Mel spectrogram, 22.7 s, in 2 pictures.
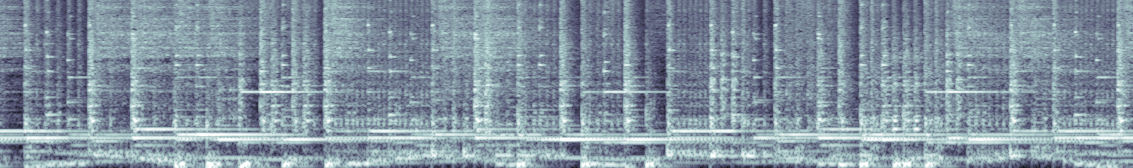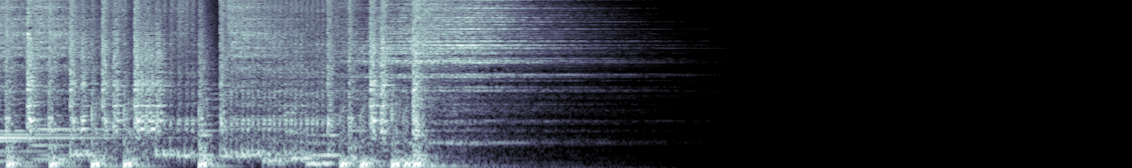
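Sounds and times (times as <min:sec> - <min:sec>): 
percussion: 0:00.0 - 0:17.8.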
